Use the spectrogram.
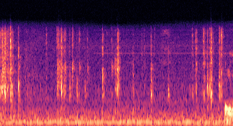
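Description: Fingers tap on a computer keyboard in irregular bursts of soft, close clicks over a steady low electrical hum, with no speech.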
